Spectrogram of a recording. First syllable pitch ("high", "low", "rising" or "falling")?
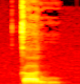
high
